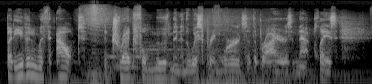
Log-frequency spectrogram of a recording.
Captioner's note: none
